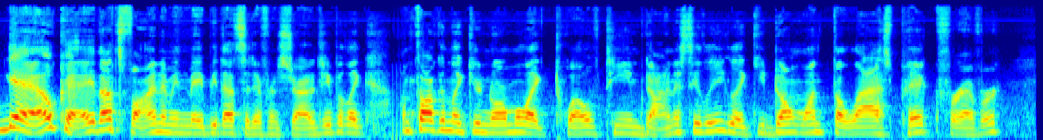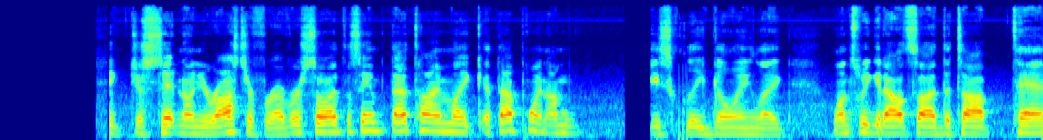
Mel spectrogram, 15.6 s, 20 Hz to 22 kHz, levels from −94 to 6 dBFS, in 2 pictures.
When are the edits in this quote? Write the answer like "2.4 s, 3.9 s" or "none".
none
